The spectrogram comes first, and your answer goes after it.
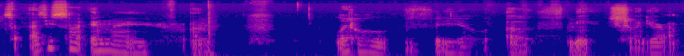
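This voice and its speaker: A teenager talking casually in a personal vlog from their bedroom, halting with restarts and often dropping to a half-whisper. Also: medium pitch, vocal fry, noisy background. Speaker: vlogger. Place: own bedroom, indoors.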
